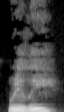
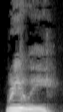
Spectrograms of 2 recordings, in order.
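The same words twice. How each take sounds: First: Rising, eager Really?; Really? lifted up at the end in disbelief; surprised question. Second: Really? settling down at the end, teasing; a knowing, falling Really?; smirking reply. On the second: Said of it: "Jared says with a smirk". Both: A narrator's reading.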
